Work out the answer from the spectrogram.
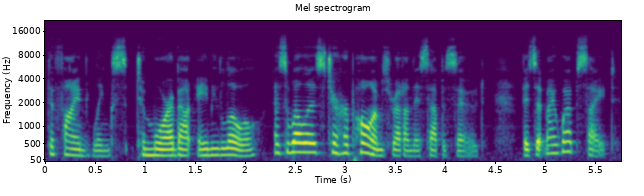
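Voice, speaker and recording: A woman with a slightly low voice presents poetry in scripted narration. Her delivery is measured and literary, suited both to explaining verse and to reading it aloud. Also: animated. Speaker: poetry program host.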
